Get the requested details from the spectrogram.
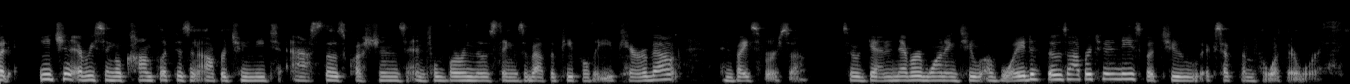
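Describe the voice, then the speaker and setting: At a fairly quick pace, a woman with a dark, mellow tone speaks at medium pitch with fairly even intonation. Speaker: licensed counselor. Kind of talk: lecture. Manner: fast.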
